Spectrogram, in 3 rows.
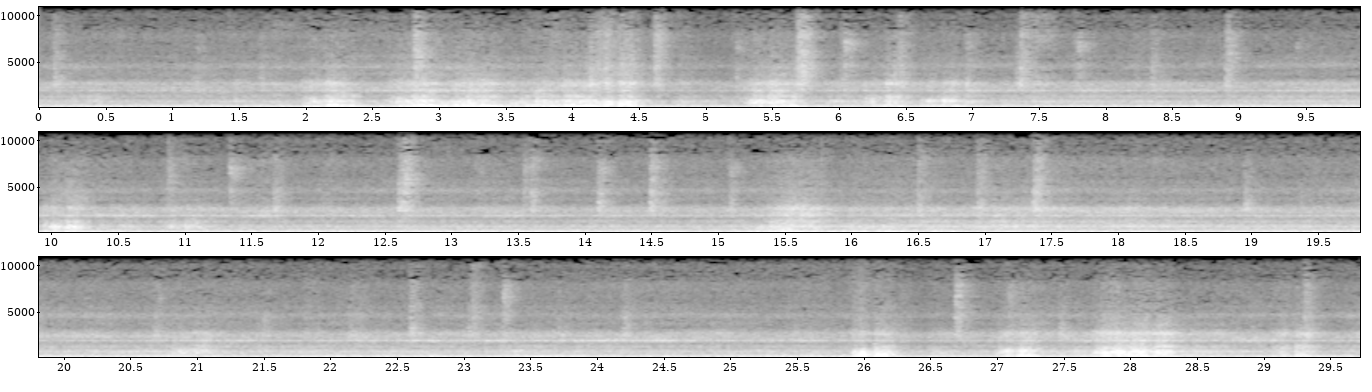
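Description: JR East E531 series electric commuter train running, heard from inside the passenger car: a steady rumble of wheels on rail with a thin held tone, and scattered clicks and knocks, bunched a couple of seconds in and again near the end.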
